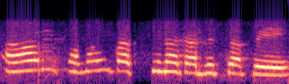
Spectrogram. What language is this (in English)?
Bangla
